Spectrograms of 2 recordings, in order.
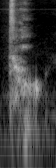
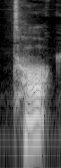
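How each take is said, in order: First: Whispered Talk. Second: Said in the usual way. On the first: Shown as a demonstration. Principal urging staff to talk, whispering Talk. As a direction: Talk whispered, barely voiced. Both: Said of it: "learning to communicate and talk".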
